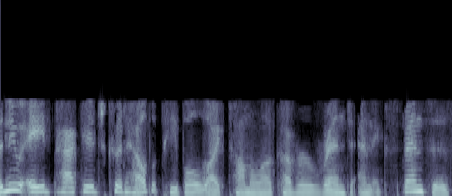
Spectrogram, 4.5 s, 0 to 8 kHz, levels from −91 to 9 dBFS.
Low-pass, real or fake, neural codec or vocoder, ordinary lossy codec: 7.2 kHz; real; none; AAC, 16 kbps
